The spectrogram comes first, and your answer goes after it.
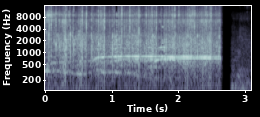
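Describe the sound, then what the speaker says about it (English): Convention audience at Everfree Northwest applauding VIP guests and artists, loud dense clapping with a whistle and cheering, cut off abruptly near the end. "Let's give them a round of applause"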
